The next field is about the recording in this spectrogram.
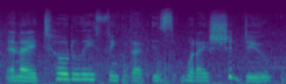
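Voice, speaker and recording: A woman who hosts a game-building channel chats casually while playing, apologizing often and laughing a lot. Slightly husky from a fading cold, she sounds tired and late-night, speaking in a lowish voice at a moderate pace into a home voice mic with background noise.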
